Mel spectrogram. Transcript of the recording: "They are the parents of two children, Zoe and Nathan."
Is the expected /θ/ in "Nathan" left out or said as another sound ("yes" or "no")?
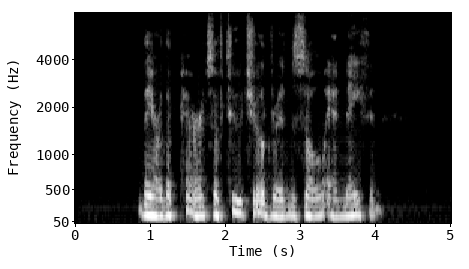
no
